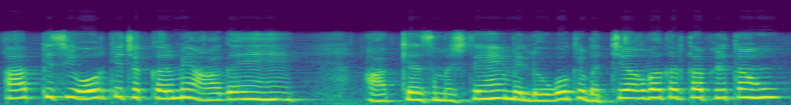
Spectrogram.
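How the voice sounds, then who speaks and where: A woman's voice: sits high, dark tone, natural voice. Woman reading a defiant young landowner's son. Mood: indignant. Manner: sarcastic, indignant. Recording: dull lo-fi.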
